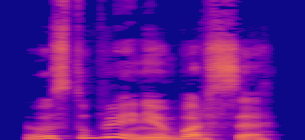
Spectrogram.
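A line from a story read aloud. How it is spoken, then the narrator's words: Chuckling. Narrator (Russian): хохотнул Леха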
